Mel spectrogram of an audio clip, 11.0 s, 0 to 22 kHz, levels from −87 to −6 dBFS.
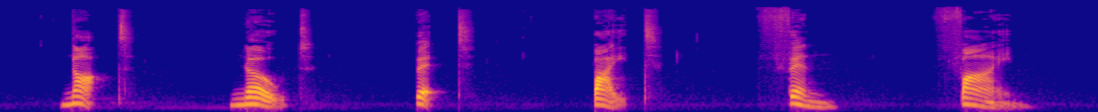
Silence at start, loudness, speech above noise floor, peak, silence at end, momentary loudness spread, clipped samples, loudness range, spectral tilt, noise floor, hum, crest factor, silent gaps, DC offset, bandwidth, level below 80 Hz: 0.6 s; -24 LUFS; 54 dB; -2 dBFS; 0.8 s; 23 LU; under 0.1%; 5 LU; -4.5 dB/octave; -77 dBFS; none; 26 dB; none; under 0.1%; 17.5 kHz; -74 dBFS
